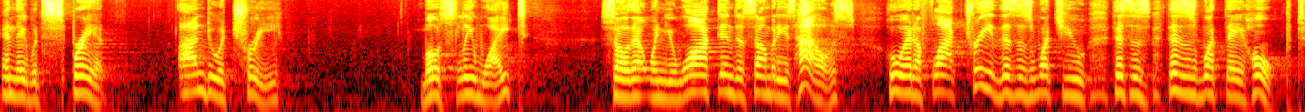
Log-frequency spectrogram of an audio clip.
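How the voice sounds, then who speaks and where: A man with a high pitch and ordinary pitch variation talks at a fairly slow pace, with long, frequent pauses. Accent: Wisconsin. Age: 60s. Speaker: comedian. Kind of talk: stand-up. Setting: stage with audience. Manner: animated.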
